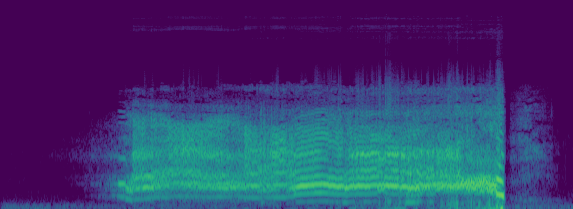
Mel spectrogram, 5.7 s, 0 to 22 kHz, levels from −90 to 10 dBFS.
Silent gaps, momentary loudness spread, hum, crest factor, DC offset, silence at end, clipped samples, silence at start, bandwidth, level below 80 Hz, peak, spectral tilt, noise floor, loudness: none; 7 LU; none; 16 dB; under 0.1%; 0.7 s; under 0.1%; 1.15 s; 5 kHz; -46 dBFS; -6 dBFS; -8.5 dB/octave; -64 dBFS; -21 LUFS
